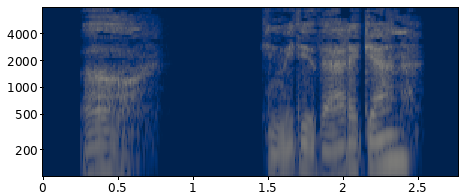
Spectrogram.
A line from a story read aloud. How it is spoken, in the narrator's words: Roxy purred, having shifted into her hybrid form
